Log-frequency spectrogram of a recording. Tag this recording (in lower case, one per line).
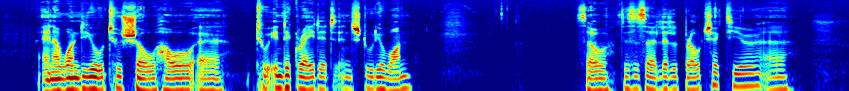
speech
